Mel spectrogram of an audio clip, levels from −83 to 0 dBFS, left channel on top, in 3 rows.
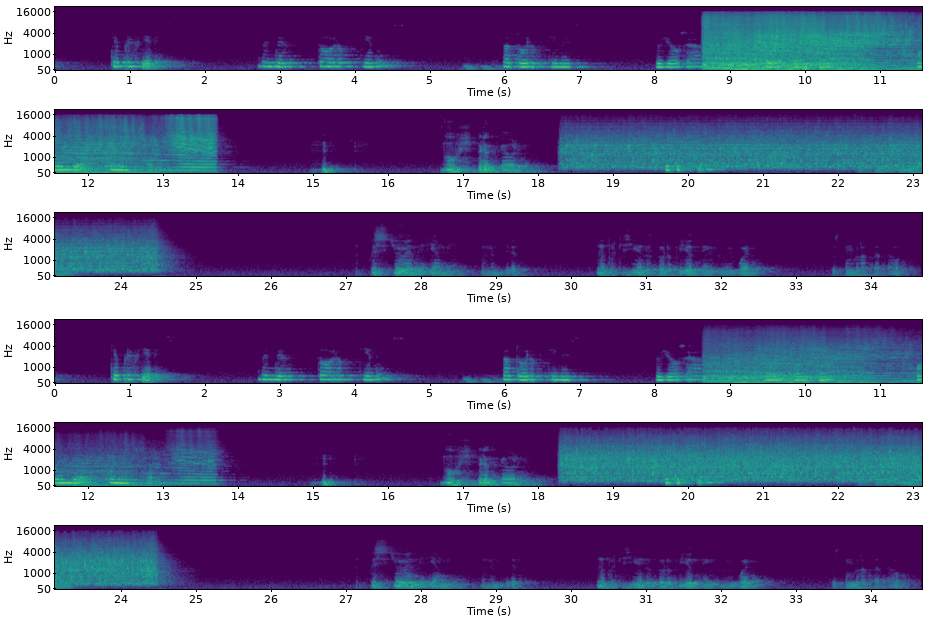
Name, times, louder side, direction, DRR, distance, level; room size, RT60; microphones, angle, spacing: voice 1, 0.8-1.4 2.7-3.2 3.5-3.8 4.1-4.4 6.0-6.9 8.0-8.7 9.5-10.4 11.5-12.0 12.3-13.1 19.7-20.4, equal, 40° right, 5 dB, 1.2 m, -28 dB
voice 2, 5.4-6.0 15.0-15.2 16.7-18.0 22.3-23.3 27.3-28.5 28.8-29.3 30.3-32.5 33.5-34.4, equal, 15° left, 2 dB, 1.4 m, -38 dB
sound 1, 8.6-13.7, left 8 dB, 60° left, 0.3 m, -27 dB
sound 2, 18.3-24.5, right 3 dB, 75° right, 1.2 m, -31 dB
15.5 x 7.0 x 3.7 m, 1.0 s
head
